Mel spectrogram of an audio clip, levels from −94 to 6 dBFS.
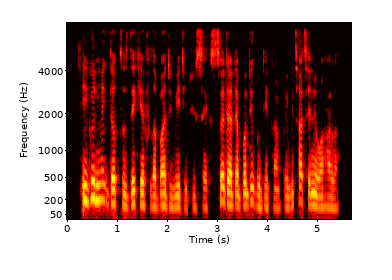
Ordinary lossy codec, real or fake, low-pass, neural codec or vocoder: none; fake; 7.2 kHz; codec, 16 kHz, 4 kbps, X-Codec, WavLM features, trained on Multilingual LibriSpeech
